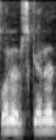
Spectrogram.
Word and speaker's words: Lynyrd Skynyrd: We have a double album here, and that is pronounced Lynyrd Skynyrd and Second Helping by Lynyrd Skynyrd.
